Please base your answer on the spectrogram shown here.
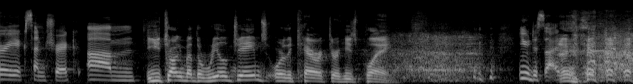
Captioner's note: laughter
